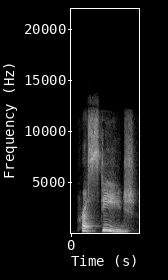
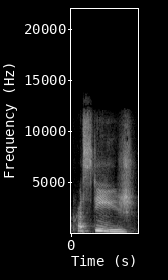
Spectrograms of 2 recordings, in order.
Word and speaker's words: prestige: Your word has two pronunciations, prestige or prestige.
